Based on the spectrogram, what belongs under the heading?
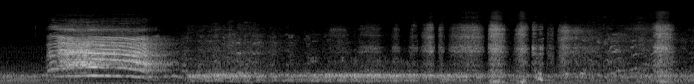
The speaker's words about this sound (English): And now a love and radio scream.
